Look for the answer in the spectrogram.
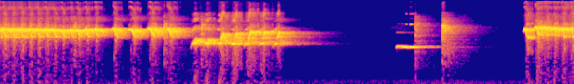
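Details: A white-rumped shama, or murai batu, sings with mimicked cililin, sparrow, lovebird and canary phrases: sustained high rattling trill dropping to a lower buzzy trill, silence, a clear pure whistle and sharp note, then another high trill.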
